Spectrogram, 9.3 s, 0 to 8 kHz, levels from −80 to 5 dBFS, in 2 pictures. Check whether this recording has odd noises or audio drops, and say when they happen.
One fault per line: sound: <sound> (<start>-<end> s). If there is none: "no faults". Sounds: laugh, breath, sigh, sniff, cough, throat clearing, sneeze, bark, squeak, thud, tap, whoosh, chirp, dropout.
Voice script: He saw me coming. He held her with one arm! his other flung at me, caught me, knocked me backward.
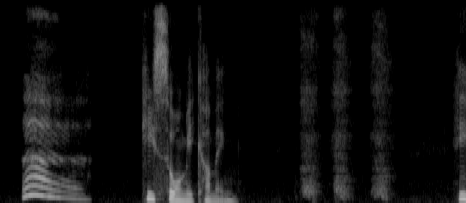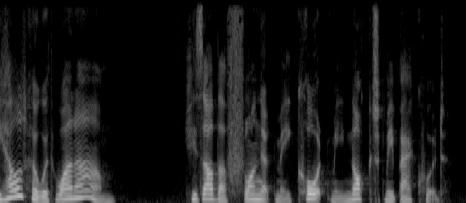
sound: sigh (0.2-0.9 s)
sound: sniff (2.9-4.0 s)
